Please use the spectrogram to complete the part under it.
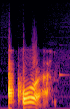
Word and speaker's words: Aequorea: because the spelling is Aequorea, and Aquora is what I've learned is how it's actually spoken, but it doesn't look like that.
